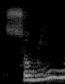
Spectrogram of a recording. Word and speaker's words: Samhain: fête nationale et que le nom gaélique que l'on prononce so in on voudrait dire fin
